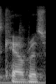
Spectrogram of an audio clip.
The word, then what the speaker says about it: Kerberos: No one says Kerberos with a K sound and it's actually the right way.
